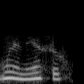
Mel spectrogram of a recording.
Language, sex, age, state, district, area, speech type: Assamese, female, 18-30, Assam, Tinsukia, urban, conversation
